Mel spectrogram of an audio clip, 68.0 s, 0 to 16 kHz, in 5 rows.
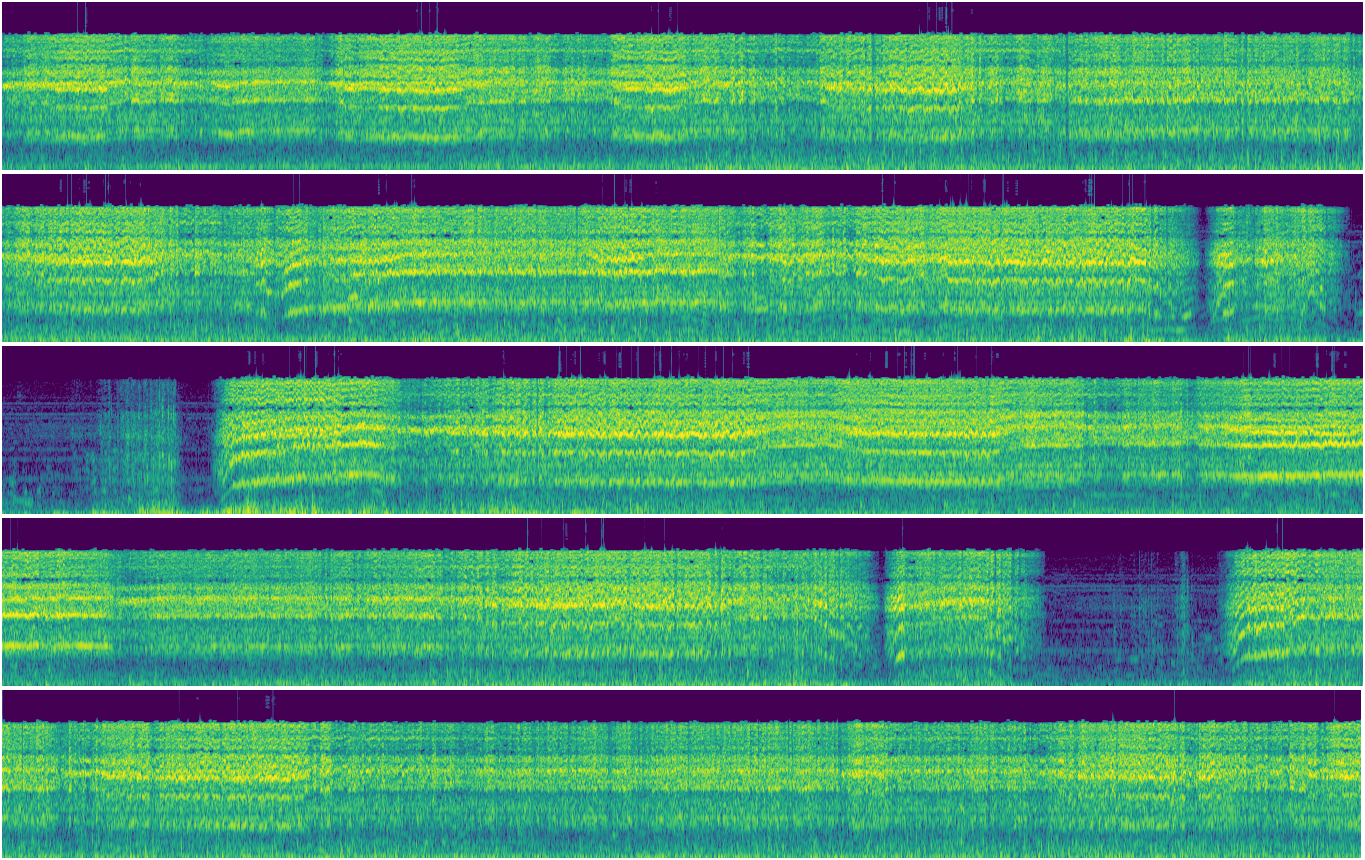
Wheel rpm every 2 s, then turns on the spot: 220, 230, 220, 220, 220, 230, 220, 210, 200, 230, 220, 210, 150, 70, 60, 200, 210, 220, 220, 230, 230, 230, 230, 210, 160, 90, 60, 220, 220, 230, 230, 230, 220, 220.
50-52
